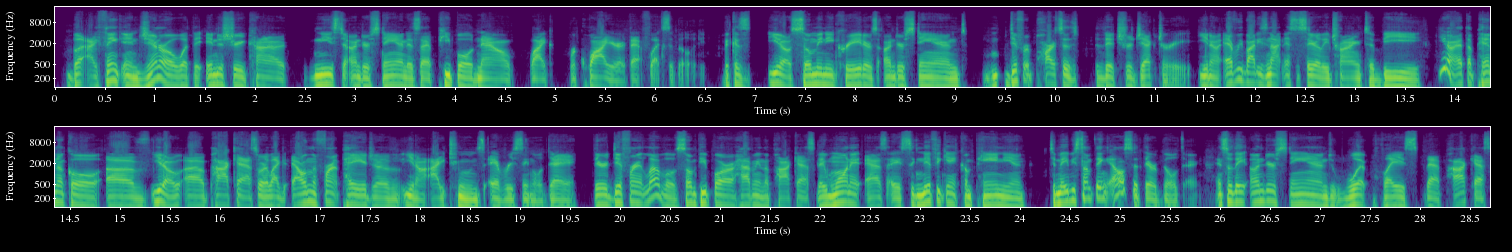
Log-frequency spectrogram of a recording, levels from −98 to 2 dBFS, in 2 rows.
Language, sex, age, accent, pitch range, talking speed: English, male, 30-49, American, 100-125 Hz, 200 wpm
